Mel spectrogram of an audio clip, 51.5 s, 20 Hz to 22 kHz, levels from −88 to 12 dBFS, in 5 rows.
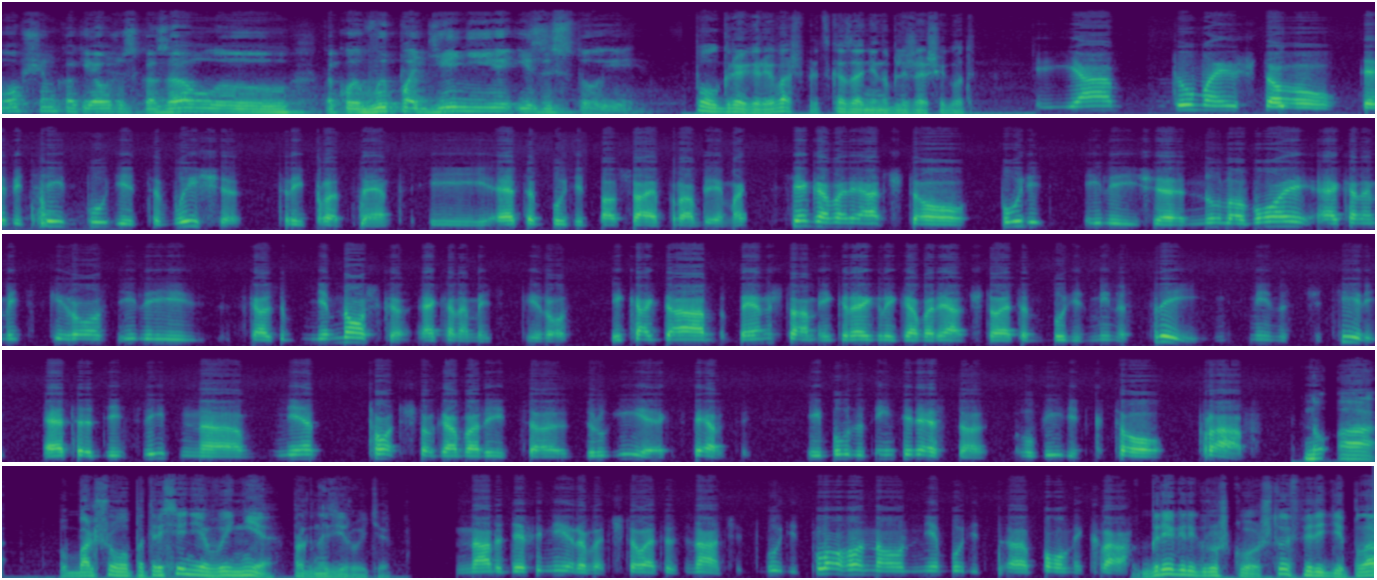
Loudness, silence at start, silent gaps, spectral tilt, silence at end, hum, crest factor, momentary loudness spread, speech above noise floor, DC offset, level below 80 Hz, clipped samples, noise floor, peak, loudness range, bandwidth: -22 LUFS; 0 s; none; -6.5 dB/octave; 0 s; none; 20 dB; 12 LU; 22 dB; under 0.1%; -48 dBFS; under 0.1%; -44 dBFS; -2 dBFS; 4 LU; 16 kHz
